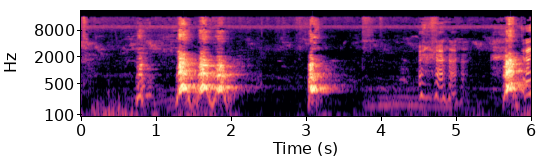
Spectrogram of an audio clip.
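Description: A German Shepherd barking: three loud barks a couple of seconds apart, the first one longer.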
